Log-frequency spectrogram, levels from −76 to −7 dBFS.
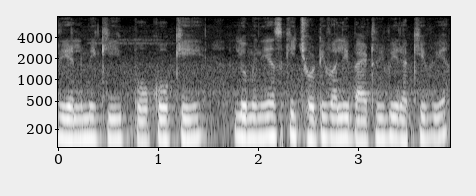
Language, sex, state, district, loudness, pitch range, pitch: Hindi, male, Bihar, Katihar, -16 LUFS, 140-150 Hz, 145 Hz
